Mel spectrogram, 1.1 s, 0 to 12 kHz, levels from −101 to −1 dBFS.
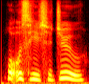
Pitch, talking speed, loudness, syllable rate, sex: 205 Hz, 270 wpm, -17 LUFS, 5.4 syllables/s, female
